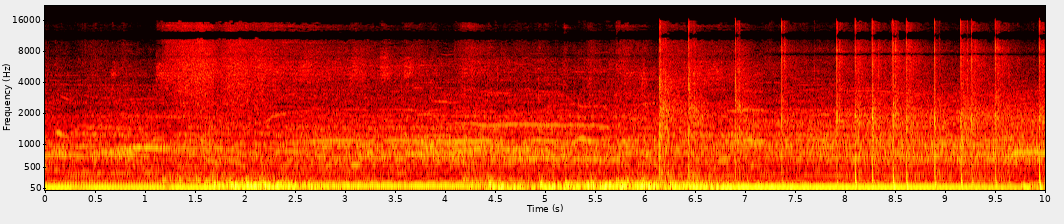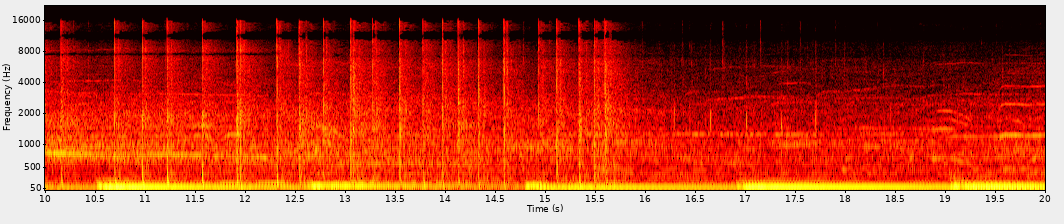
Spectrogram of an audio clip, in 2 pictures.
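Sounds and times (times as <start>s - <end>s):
crowd cheering: 0.0s - 20.0s
live concert music: 0.0s - 20.0s
sharp claps: 6.1s - 17.8s.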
